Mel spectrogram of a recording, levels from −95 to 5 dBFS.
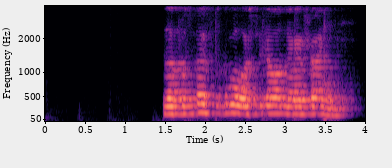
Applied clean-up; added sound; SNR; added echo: neural mask model DeepFilterNet 3.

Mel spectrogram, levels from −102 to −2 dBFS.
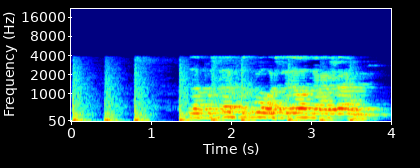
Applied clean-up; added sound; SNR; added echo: classical method WPE with log-MMSE.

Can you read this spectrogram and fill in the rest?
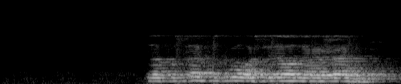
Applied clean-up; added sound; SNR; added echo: neural separator model SepFormer DNS4.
